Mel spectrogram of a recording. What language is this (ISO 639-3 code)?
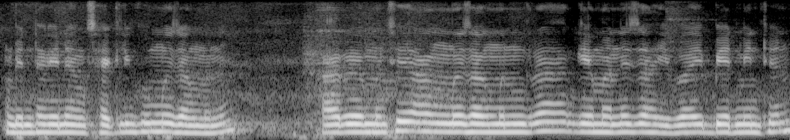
brx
